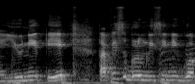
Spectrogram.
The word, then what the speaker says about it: UN1TY: group ini adalah Unity atau Unity ini tulisannya UN 1 sama TY gitu ya dibacanya Unity.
